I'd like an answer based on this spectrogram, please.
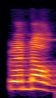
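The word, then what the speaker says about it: प्रणव: The pronunciation is Pranav.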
